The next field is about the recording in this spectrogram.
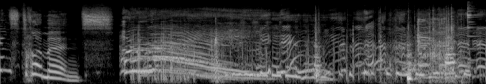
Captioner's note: excited giggling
